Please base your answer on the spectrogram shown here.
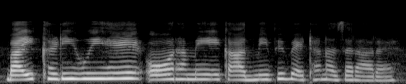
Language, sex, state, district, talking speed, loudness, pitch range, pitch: Hindi, female, Madhya Pradesh, Bhopal, 205 wpm, -16 LUFS, 210-255 Hz, 230 Hz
